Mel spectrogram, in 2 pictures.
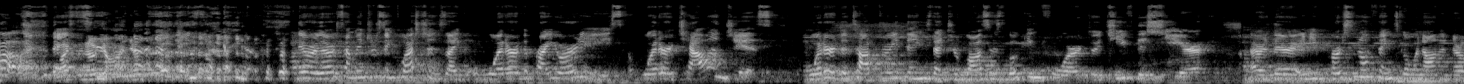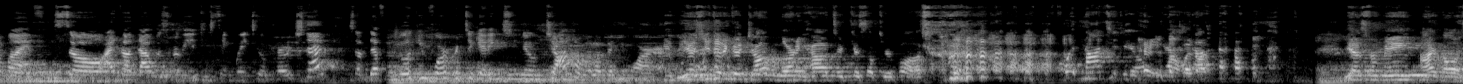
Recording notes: Live from Jeff Shore Leadership Summit in Austin, TX.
